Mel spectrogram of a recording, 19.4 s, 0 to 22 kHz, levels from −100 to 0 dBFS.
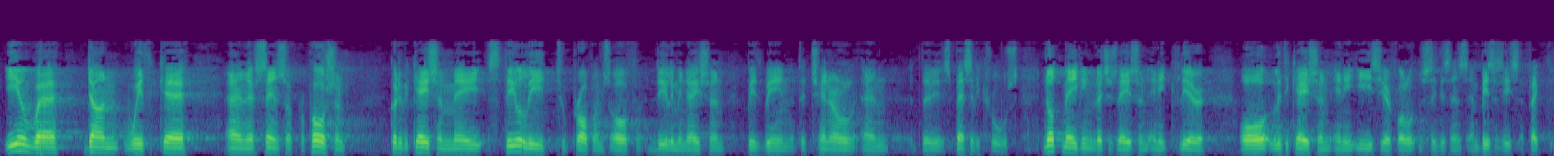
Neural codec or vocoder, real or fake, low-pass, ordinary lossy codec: none; real; 7.2 kHz; none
